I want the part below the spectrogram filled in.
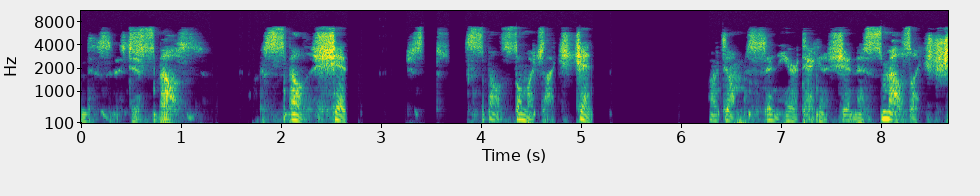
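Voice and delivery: loud, rambling, carrying whisper. Retelling a stranger rambling in the next bathroom stall: imitating a loud whisper. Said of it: "a loud whisper".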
